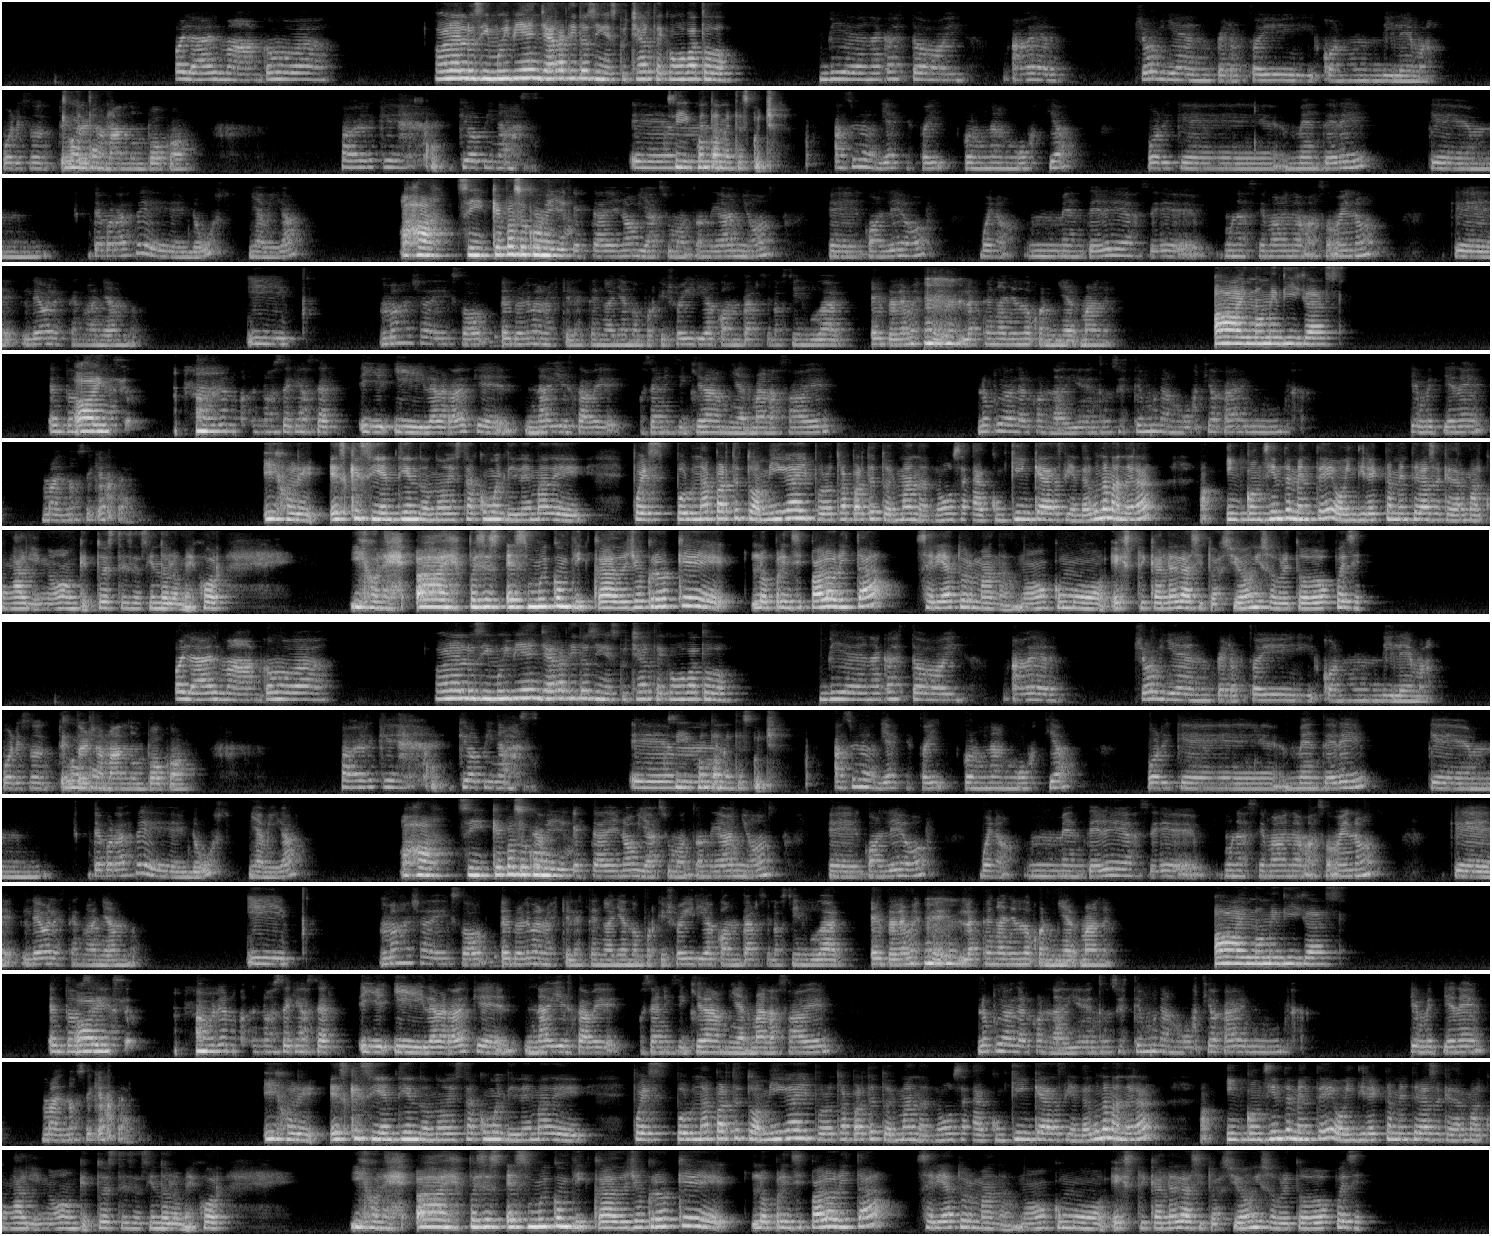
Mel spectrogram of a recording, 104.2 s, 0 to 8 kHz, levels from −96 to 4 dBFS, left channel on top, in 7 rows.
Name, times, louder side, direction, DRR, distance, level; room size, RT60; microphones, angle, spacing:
voice 1, 1.7-3.3 8.2-9.7 10.1-10.6 11.3-14.3 14.9-16.8 18.3-20.2 21.1-22.1 23.2-25.6 26.3-28.5 29.1-30.2 30.6-31.9 32.2-32.8 34.9-35.2 35.5-37.5 38.0-39.1 39.5-43.5 44.3-46.0 47.1-47.5 48.4-53.1 53.3-55.8 60.0-60.7 61.4-61.8 62.0-67.8 69.3-72.5 73.6-74.4 74.8-75.7, right 3 dB, 65° right, 1.4 m, -30 dB
voice 2, 4.3-7.3 15.5-16.0 21.6-22.6 33.7-35.5 53.9-54.2 56.8-58.0 60.2-60.6 61.4-61.8 77.0-80.3 80.7-86.0 86.4-92.0 92.8-98.2 98.4-102.9, left 3 dB, 45° left, 1.4 m, -19 dB
17.0 x 6.5 x 5.2 m
head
